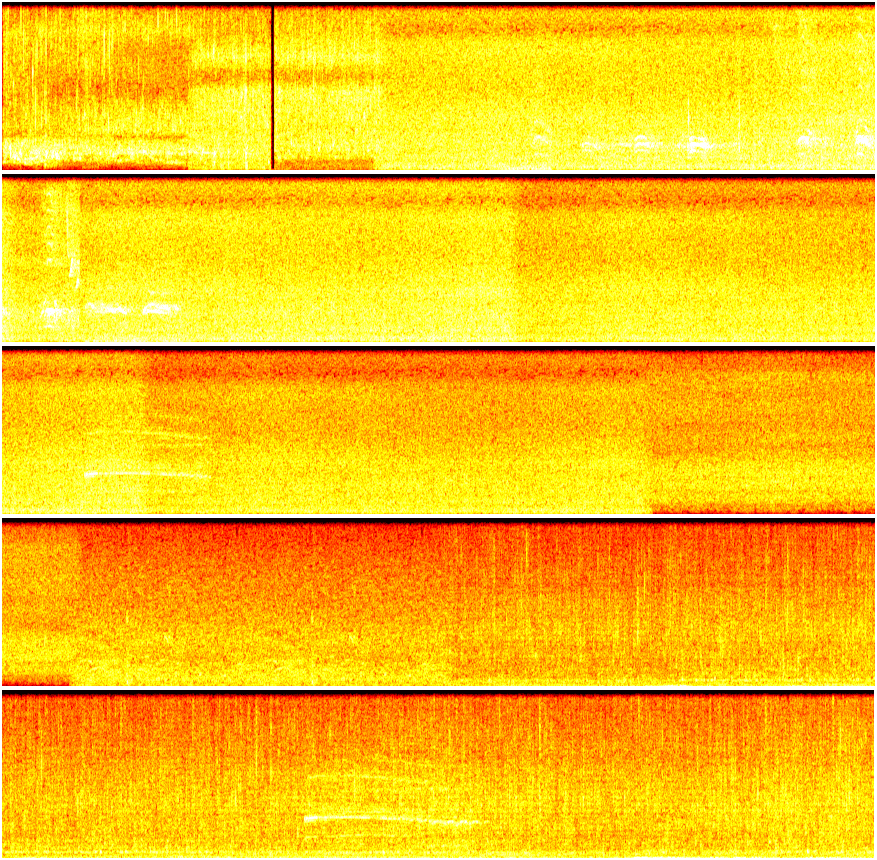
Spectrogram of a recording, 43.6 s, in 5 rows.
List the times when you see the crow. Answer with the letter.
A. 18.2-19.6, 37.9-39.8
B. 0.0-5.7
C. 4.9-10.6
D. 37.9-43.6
C.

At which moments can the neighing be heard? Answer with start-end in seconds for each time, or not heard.
18.2-19.6, 37.9-39.8.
